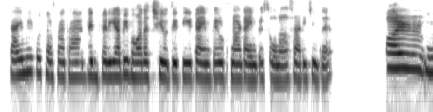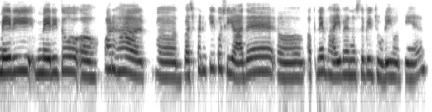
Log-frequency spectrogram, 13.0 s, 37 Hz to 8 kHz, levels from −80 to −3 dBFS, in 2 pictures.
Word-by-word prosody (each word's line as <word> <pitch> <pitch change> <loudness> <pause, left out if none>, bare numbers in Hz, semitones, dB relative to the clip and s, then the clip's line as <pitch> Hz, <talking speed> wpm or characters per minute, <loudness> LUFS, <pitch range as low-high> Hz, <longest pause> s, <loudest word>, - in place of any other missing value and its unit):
Time 225 +2 +1
ही 255 - -1
कुछ 240 -1 -6
ऐसा 205 0 -5
था। 200 0 -7
दिनचर्या 205 0 +2
भी 220 +2 +2
बहुत 200 -1 -1
अच्छी 200 - 0
होती 390 -1 +3
थी, 195 - +1
टाइम 190 -3 +1
पे 195 - -3
उठना, 190 0 -2
टाइम 180 -1 +1
पे 190 - -7
सोना 170 -2 -4
सारी 185 -2 -3
चीज़ें। 175 -3 -4 0.9
और 305 0 +9 0.5
मेरी 250 +1 +6 0.4
मेरी 240 +1 +6
तो 265 +2 -4
अ 220 -2 -1 0.3
और 290 - 0
हाँ 255 -4 +2
अ, 210 - -2 0.6
बचपन 215 +6 -4
की 300 - -3
कुछ 290 -2 -6
यादें 245 +4 0
अ 195 -1 -3
अपने 250 +3 -2
भाई-बहनों 220 0 -1
से 220 +1 -5
भी 235 +1 -2
जुड़ी 200 -2 0
होती 195 -1 -3
हैं। 210 +7 -8
210 Hz, 180 wpm, -22 LUFS, 195-245 Hz, 0.9 s, और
